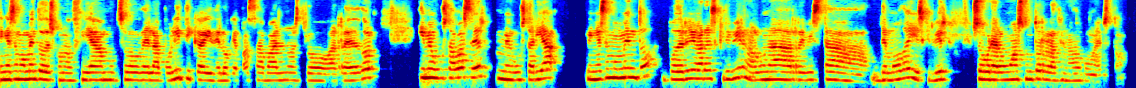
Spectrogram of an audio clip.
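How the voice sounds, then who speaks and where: A woman with a normal speaking voice talks at a fairly quick pace. Her pitch sits fairly high and her intonation stays fairly even. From Spain, Galicia (Lugo). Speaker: journalist, TV presenter. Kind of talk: interview.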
